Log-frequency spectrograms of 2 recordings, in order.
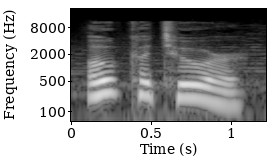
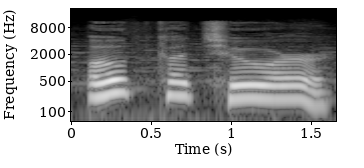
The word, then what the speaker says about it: haute couture: Well, if you aren't looking for couture, wait, I'll check how to pronounce. Haute couture. Haute couture.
